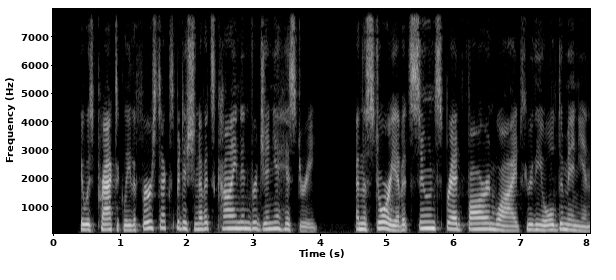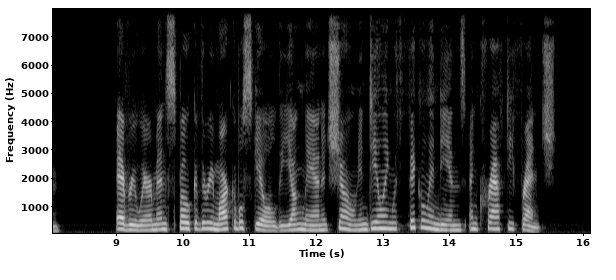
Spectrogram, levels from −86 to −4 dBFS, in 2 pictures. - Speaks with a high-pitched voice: Yes, high, 195 Hz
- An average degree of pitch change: Yes, average, 3.7 semitones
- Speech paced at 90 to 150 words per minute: No, average, 170 wpm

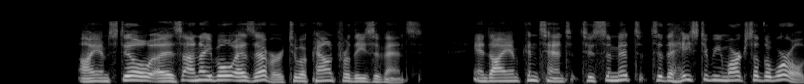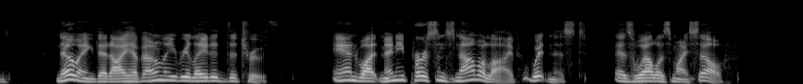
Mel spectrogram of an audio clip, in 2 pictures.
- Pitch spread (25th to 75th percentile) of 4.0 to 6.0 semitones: Yes, average, 4.9 semitones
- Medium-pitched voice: Yes, medium, 165 Hz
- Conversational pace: Yes, average, 165 wpm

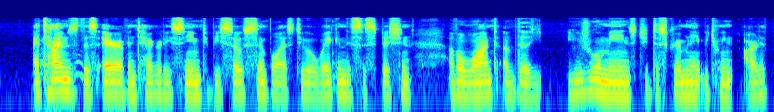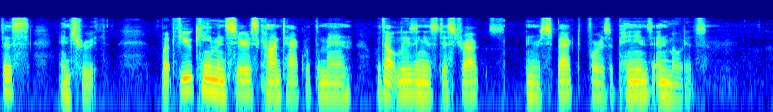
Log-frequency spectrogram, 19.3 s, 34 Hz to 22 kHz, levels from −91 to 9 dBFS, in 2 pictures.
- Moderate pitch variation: No, narrow, 1.6 semitones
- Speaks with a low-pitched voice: Yes, very low, 95 Hz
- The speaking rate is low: No, average, 150 wpm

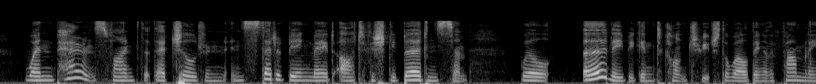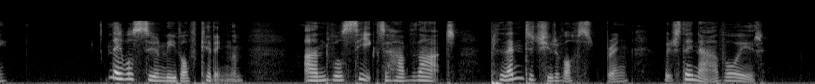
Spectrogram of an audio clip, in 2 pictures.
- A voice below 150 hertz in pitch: No, medium, 180 Hz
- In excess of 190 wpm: No, average, 160 wpm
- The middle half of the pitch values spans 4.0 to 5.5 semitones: No, average, 3.4 semitones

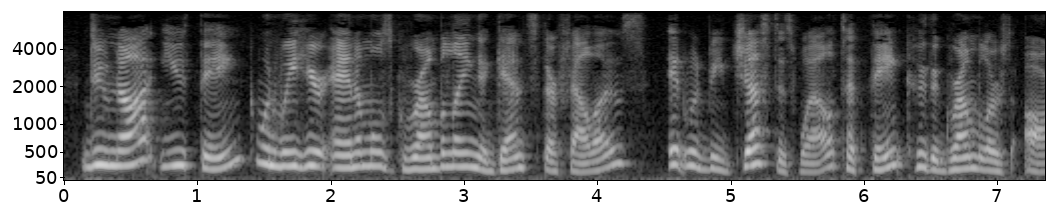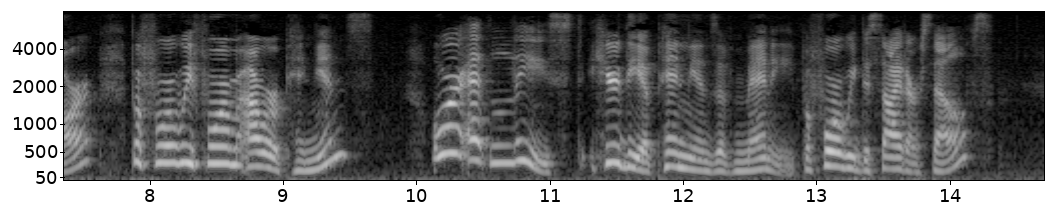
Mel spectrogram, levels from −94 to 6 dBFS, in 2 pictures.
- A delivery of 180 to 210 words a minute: No, average, 165 wpm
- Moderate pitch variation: No, wide, 6.4 semitones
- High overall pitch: Yes, high, 245 Hz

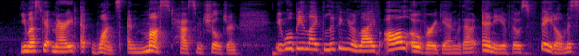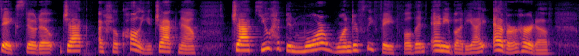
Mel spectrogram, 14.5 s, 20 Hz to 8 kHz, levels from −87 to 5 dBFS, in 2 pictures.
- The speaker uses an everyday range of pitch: No, wide, 7.6 semitones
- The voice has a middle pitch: No, high, 205 Hz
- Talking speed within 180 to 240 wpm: Yes, average, 200 wpm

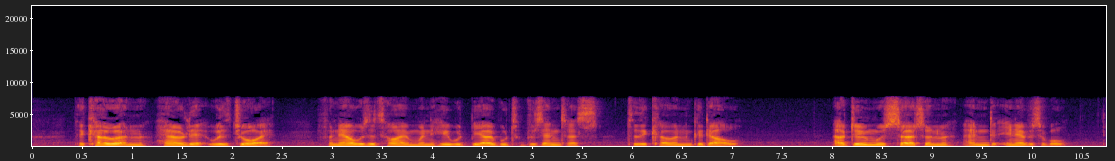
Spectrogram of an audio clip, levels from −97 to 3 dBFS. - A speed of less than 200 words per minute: Yes, average, 160 wpm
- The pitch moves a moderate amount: Yes, average, 3.4 semitones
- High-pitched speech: No, low, 110 Hz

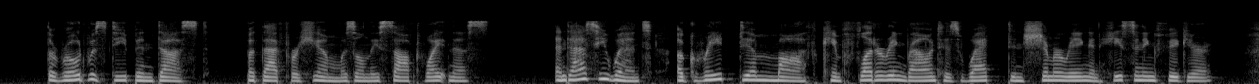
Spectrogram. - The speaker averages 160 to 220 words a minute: No, average, 150 wpm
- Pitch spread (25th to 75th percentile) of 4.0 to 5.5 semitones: No, average, 2.7 semitones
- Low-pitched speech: No, medium, 180 Hz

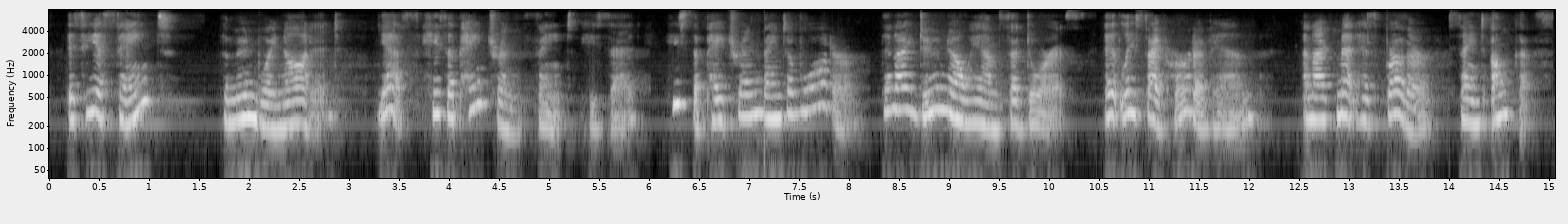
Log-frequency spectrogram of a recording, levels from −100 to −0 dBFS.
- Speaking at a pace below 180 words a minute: Yes, average, 165 wpm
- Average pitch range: Yes, average, 4.4 semitones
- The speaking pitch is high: Yes, very high, 250 Hz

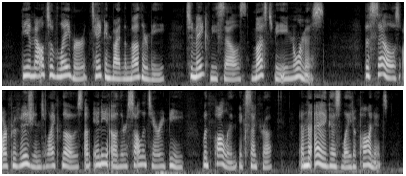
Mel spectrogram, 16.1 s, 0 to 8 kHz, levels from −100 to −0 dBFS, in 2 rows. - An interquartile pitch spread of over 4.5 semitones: Yes, average, 5.0 semitones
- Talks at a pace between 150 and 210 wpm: No, average, 140 wpm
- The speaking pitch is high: Yes, high, 200 Hz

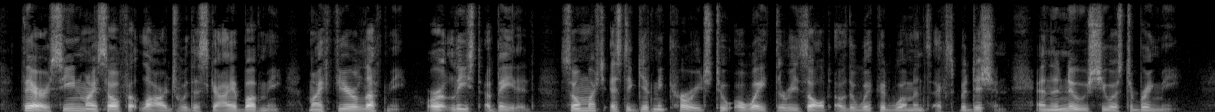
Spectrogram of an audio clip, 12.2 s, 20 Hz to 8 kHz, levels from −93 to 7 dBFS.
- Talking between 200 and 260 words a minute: Yes, fast, 205 wpm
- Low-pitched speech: Yes, low, 110 Hz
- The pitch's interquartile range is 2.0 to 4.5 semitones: No, average, 5.1 semitones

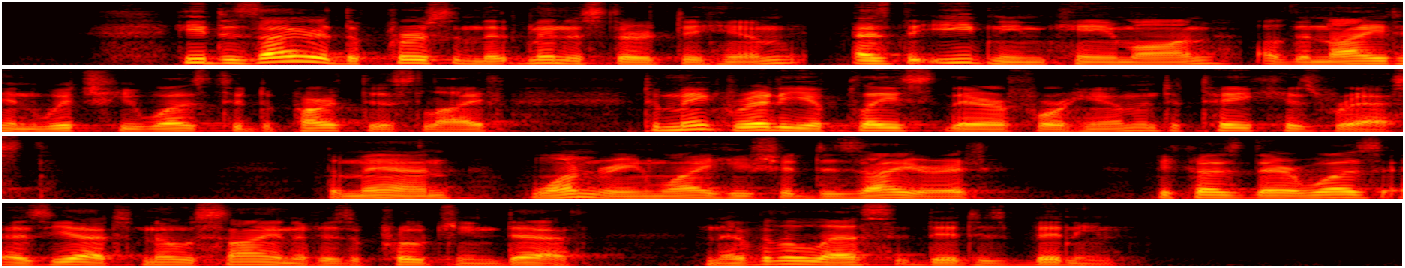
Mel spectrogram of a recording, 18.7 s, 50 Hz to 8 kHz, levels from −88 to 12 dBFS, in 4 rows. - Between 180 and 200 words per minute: Yes, average, 190 wpm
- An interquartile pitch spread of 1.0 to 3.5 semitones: No, average, 4.6 semitones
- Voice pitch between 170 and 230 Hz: No, low, 120 Hz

